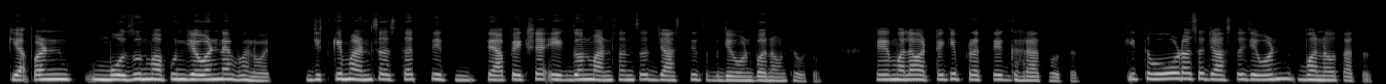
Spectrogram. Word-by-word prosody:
की 220 - +1
आपण 225 +2 +2 0.6
मोजून-मापून 230 +1 +4
जेवण 230 +1 +4
नाही 240 -1 +3
बनवत. 190 -6 -1 0.4
जितकी 225 +3 -2
माणसं 235 0 +2
असतात 235 +2 -5 0.2
ते 240 - 0 0.5
त्यापेक्षा 215 +2 -2
1-2 225 -1 0
माणसांचं 215 +1 -2
जास्तीच 205 +1 -5 0.2
जेवण 185 -2 0
बनवून 175 -2 -3
ठेवतो. 155 -4 -12 0.6
हे 225 0 0
मला 225 0 +2
वाटतं 225 0 -2
की 250 - -2
प्रत्येक 220 0 -4
घरात 185 -2 -2
होतं 165 -2 -10 0.5
की 245 - -4
थोडंसं 260 +1 +1
जास्त 220 -1 -3
जेवण 230 +3 +1 0.2
बनवतातच. 200 - -2
220 Hz, 125 wpm, -25 LUFS, 205-230 Hz, 0.6 s, मोजून-मापून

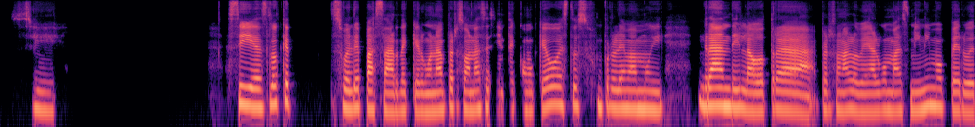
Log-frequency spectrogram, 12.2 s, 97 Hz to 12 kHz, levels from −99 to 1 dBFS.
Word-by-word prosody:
Sí. 185 -4 -9 2.1
Sí, 230 -2 +3
es 205 +1 +1
lo 230 0 +1
que 245 -1 0 0.5
suele 200 0 -1
pasar, 180 -3 +2
de 180 0 -3
que 175 - -5
alguna 175 +1 +1
persona 195 -2 -1
se 200 +1 -6
siente 185 +1 -12
como 180 -1 -7
que 200 +2 -3
"Oh, 225 +1 0
esto 220 0 -4
es 215 - -6
un 210 - -1
problema 200 -1 -1
muy 195 0 -2 0.4
grande", 215 -2 +6
y - - 0
la 180 -3 +3
otra 180 -2 +2
persona 185 -1 -3
lo 185 -1 -2
ve 175 0 -4
algo 175 +2 -2
más 180 +1 -3
mínimo, 205 +3 -1
pero 185 -1 -3
de 170 - -2
190 Hz, 160 wpm, -23 LUFS, 180-205 Hz, 2.1 s, grande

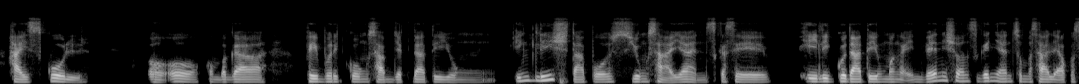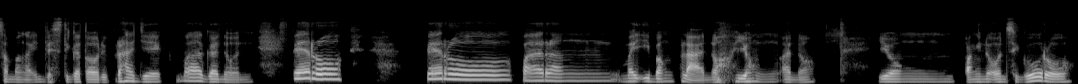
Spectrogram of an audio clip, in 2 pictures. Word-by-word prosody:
high 115 0 +4
school 135 +1 +3 0.8
oo, 120 +1 0
kumbaga 115 -1 -1 0.4
favorite 130 -2 +2
kong 125 -1 -3
subject 115 0 -1
dati 115 -1 -1
yung 105 -1 -12 0.2
English, 185 +6 +2
tapos 120 +3 -2
yung 130 0 -1
Science, 105 -1 -1
kasi 115 -1 -2 0.3
hilig 140 -2 +3
ko 145 - +5
dati 125 0 +5
yung 120 -1 -4
mga 120 -2 -4
inventions 145 +4 0
ganyan, 145 -3 0
sumasali 125 -3 -1
ako 105 +1 -2
sa 125 - -6
mga 110 -2 -7
investigatory 115 0 -3
project, 130 -2 -1
mga 140 -6 +1
ganon. 110 -1 -7 0.4
Pero 250 -3 +6 0.8
pero 250 -1 +4 0.6
parang 175 -2 +1 0.6
may 140 +1 0
ibang 140 -1 0
plano 100 +4 +1
yung 135 -3 -2
ano, 115 +1 -7 0.6
yung 125 -1 +1 0.6
Panginoon 120 +1 -2
siguro. 130 -2 +2
125 Hz, 110 wpm, -24 LUFS, 115-140 Hz, 0.8 s, Pero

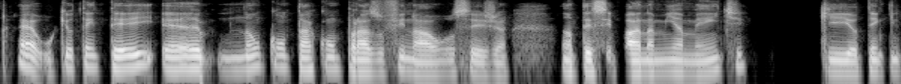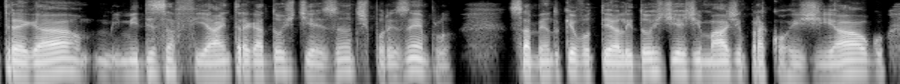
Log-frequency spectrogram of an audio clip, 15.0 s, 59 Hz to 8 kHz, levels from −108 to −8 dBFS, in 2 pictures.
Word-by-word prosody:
É, - - +5
o - - -7
que - - -9
eu 150 - 0
tentei 155 +1 +2
é 145 +1 +4 0.2
não 140 +4 -4
contar 145 -4 -2
com 140 -1 -5
prazo 120 -2 +2
final, 110 -5 0
ou 115 +1 -9
seja, 105 -2 -3 0.5
antecipar 115 -1 +4
na 115 - 0
minha 115 0 -3
mente 120 +9 -5 0.6
que 115 -1 -1
eu 110 -1 +1
tenho 120 0 -4
que - - -8
entregar 115 +4 +4 0.2
me 110 -1 -12
me 115 +1 -4
desafiar, 110 -2 0
entregar 110 -1 0
2 125 +2 -4
dias 105 -1 -4
antes, 125 -1 -5
por 100 - -8
exemplo, 95 -3 -3 0.5
sabendo 110 0 0
que - - 0
eu 120 - +2
vou 110 - -2
ter 110 - +2
ali 105 0 +3
2 120 +4 0
dias 115 +1 0
de 115 +1 -2
margem 110 +1 +2
para 105 - -1
corrigir 100 -1 -5
algo, 115 0 +3
115 Hz, 175 wpm, -24 LUFS, 110-125 Hz, 0.6 s, É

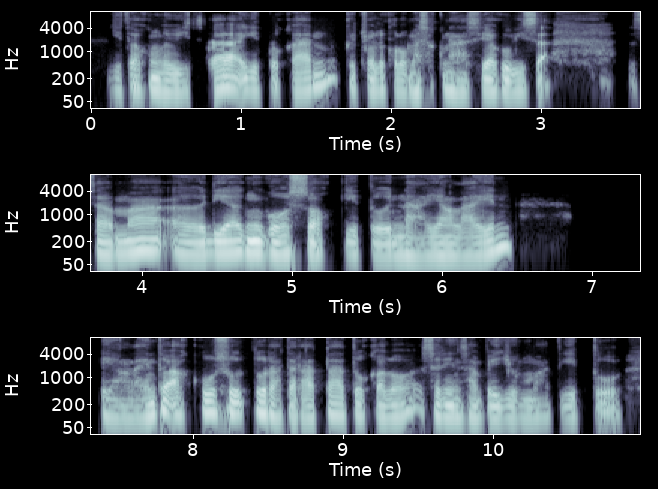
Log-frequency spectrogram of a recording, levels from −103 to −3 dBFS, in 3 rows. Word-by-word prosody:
gitu 100 - -5
aku 105 - 0
enggak 90 0 +1
bisa 100 +5 -1 0.2
gitu - - -6
kan. 100 +5 0 0.2
Kecuali 95 +1 -2
kalau 90 -1 -2
masak 90 - -4
nasi 90 0 -3
aku 90 0 +1
bisa 90 0 +1 0.6
sama, 105 +4 +2
eee, 95 -1 +1
dia 105 0 +5
ngegosok 100 -2 +3
gitu. 90 -3 -1
Nah 85 -2 -1
yang 90 -1 +1
lain 95 +11 +1 1.0
yang 90 -1 -5
lain 95 +4 0
itu - - +4
aku 115 +5 +1
su 115 -1 +2
tuh 125 - +1
rata-rata 95 +2 -1
tuh 100 - -3
kalau 95 +2 -1
Senin 95 -3 0
sampai 90 -1 -1
Jumat 90 +1 -5
gitu. 90 +1 -5
95 Hz, 180 wpm, -24 LUFS, 90-100 Hz, 1.0 s, dia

